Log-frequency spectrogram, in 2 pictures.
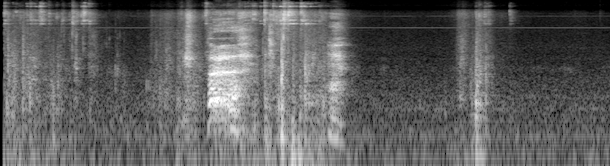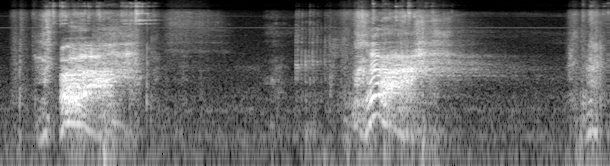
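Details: Jack Russell Terrier named Agnes in extreme rough play indoors with a companion named Alex, snapping and bouncing off him; three loud bursts of harsh, noisy growling and snarling spaced about four seconds apart, with quieter scuffling between.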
